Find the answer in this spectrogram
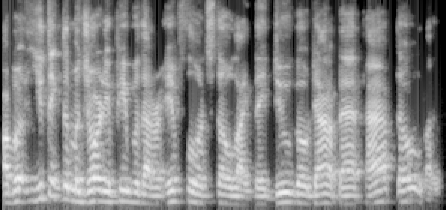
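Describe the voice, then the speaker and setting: A man's voice: medium pitch, fast, sharp tone, poor audio. A man in casual chat, talking earnestly and hedging his points. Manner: earnest, hedging with "like" and "you know".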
